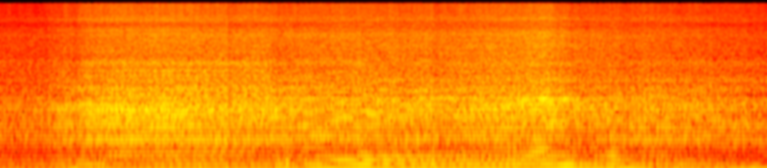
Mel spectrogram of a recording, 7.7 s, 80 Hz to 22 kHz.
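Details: Mitsubishi 4G63 revved up and down, idle raised to 1300 rpm with alternator and power steering removed: tone climbs and falls with speed, strongest 2000-3000 rpm, quieter above 4000; owner suspected silent shaft, actually a bad timing belt tensioner.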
